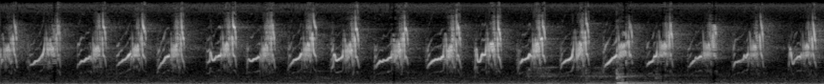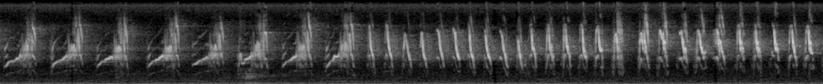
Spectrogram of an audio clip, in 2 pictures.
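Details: Ciblek gunung prinia kept in captivity and schooled in lovebird phrases: a long string of rising, sharp chirps at a brisk even pace, speeding near the end into a dense, buzzing high trill.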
